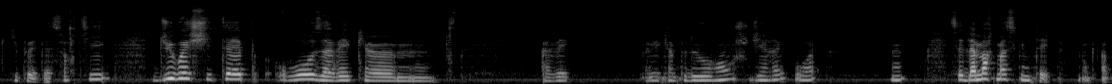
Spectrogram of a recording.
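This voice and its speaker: A woman's voice: mid-range voice, a little mellow. Chatty French-speaking woman vlogger. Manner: chatty, hesitant, many fillers and restarts; enthusiastic about the items. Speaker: scrapbooking vlogger. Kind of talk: casual unboxing chat.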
